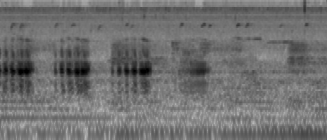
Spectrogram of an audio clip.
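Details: Morning frog mating calls on a millrace: short pulsed bursts repeated about once a second, four in a row, then fading, over a low rumbling hum.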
